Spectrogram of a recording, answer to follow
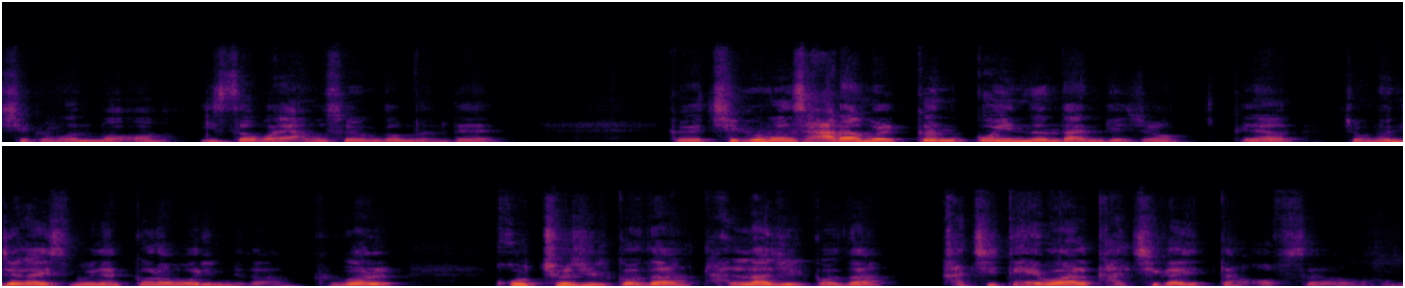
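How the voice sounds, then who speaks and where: Speaking at a moderate pace, a man uses a high pitch with very wide pitch swings and a dark, mellow tone. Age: 60s. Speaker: online preacher. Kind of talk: sermon-style monologue. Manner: casual, halting with fillers.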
